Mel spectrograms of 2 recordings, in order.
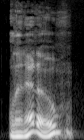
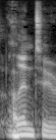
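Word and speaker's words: Linteau: Lineto, I guess that's how you say it. I'm not. Lintu, remember? Lintu, yeah, I can't read my own writing.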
